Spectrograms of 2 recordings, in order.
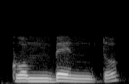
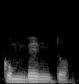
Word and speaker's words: convento: Nosotros decimos convento, con B larga, no decimos convento, con B corta, porque en el español actual el sonido de la B corta desapareció hace muchos siglos.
